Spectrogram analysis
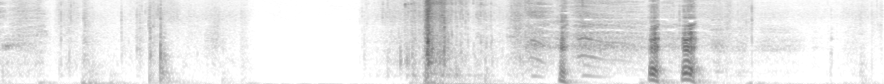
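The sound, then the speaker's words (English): A paper box full of coins is handled and shifted, giving scraping rustles, a few sharp knocks and bursts of muffled metallic clinking at moderate loudness. “Wait, it's a big paper box filled with coins.”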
